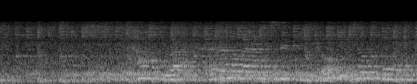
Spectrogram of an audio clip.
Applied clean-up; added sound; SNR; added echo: none; Ocean; 18 dB; reverberation time 1.0 s.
